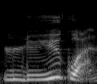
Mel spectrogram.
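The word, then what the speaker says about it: 旅馆: So it's pronounced as U. U, remember, it's Wu. It's a mouth shape of a Wu, but with the E pronunciation. Yu, Lü Guan, right?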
